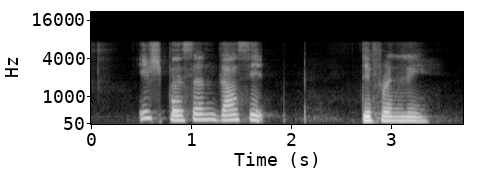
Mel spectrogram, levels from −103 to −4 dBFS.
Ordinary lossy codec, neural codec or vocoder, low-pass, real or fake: none; codec, 32 kHz, 1.9 kbps, SNAC; 7.2 kHz; fake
